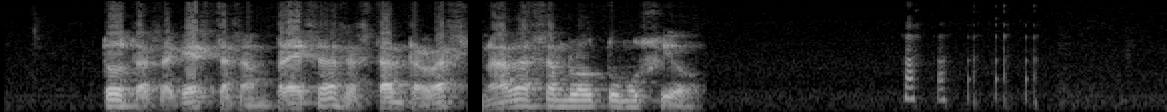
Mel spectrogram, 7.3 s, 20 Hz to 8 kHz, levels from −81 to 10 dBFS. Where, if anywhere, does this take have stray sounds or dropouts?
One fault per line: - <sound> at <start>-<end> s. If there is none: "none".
- dropout at 2.9-3.0 s
- laugh at 5.6-6.5 s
